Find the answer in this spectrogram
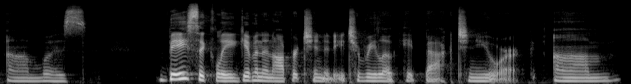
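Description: A middle-aged woman from Taiwan and Long Island telling her family story as an interview guest, chatty and laughing. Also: low voice. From born in Taiwan, raised on Long Island.

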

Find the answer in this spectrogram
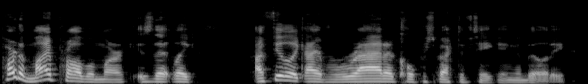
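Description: A man's voice: medium pitch, lively intonation, moderate pace, a little mellow. A man hosting a podcast, chatting in a loose, rambling, self-deprecating way with many restarts. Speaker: podcast host. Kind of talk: casual podcast chat.

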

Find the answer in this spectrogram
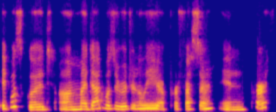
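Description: A young woman with a gravelly, fry-laden voice answers interview questions in a mixed Zambian accent with Australian and American traces. She pauses often on "um" as she thinks. The sound is dry and somewhat dull. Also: on the high side, darkish tone, no echo. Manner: hesitant, many "um" pauses. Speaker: guest.

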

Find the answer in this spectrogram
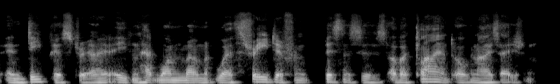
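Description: Man, older, calm voice, somewhat low, slightly breathy, measured, hesitant. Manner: measured, reflective, many hesitations and restarts. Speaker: sustainability consultant and author, guest. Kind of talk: interview answers.

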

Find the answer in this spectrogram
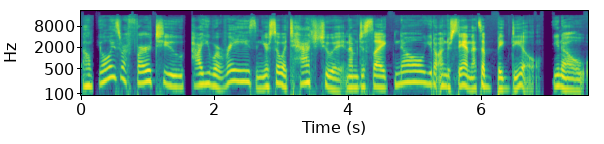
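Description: A woman talks in a low, dry-sounding voice. She rambles and laughs easily, full of asides and "like"s, as a guest on an interview podcast. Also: dry recording. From Queens, New York City. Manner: animated, rambling, laughs often, many "like"s. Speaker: guest, psychic channel. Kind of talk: casual interview chat.

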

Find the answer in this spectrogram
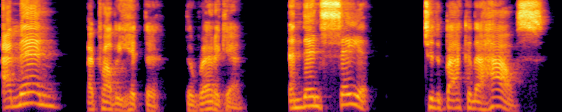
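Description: A man's voice: on the high side, big pitch swings, normal speed, bright, forceful tone, breathy edge. A middle-aged man, an actor and teacher, talking earnestly and with animation in a conversational interview.

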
